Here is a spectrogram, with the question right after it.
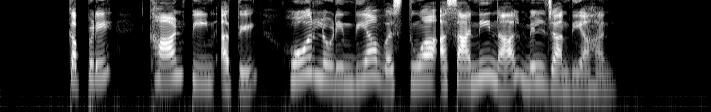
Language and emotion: Punjabi, neutral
